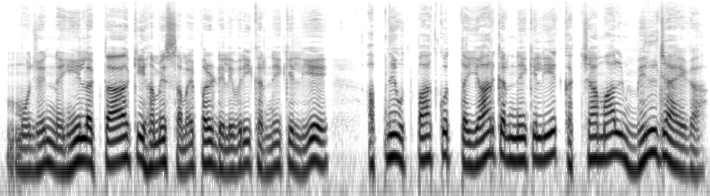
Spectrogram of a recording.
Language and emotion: Hindi, fearful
